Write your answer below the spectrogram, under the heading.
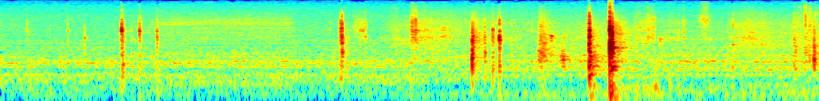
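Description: Handling noise: a run of short clicks and knocks, the loudest about four and a half seconds in, as a camera is moved and a sealed cardboard box of trading cards is handled.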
